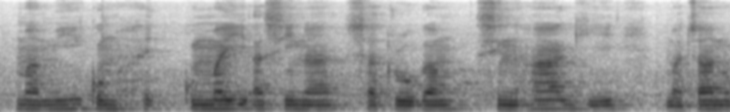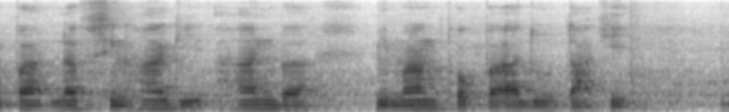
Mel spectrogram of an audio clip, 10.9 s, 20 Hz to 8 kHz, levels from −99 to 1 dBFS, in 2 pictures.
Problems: constant background noise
